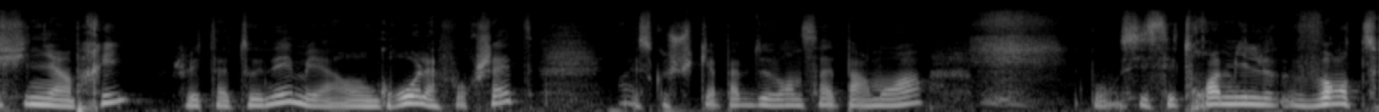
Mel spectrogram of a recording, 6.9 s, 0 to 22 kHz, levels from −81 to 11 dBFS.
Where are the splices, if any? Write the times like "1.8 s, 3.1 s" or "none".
3.1 s, 5.6 s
